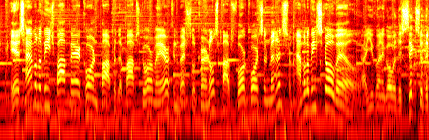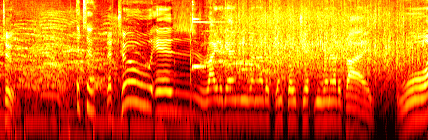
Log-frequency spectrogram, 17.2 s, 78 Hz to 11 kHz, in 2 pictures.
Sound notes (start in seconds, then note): 9.2 audience yelling; 12.5 audience applauding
